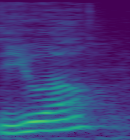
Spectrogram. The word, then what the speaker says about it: Yul: UL, is that how you pronounce it? Oh, it's UL?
